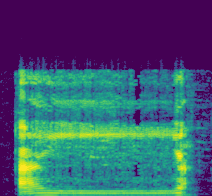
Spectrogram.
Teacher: Membaca dengungnya di lembut tahan 2 ketukan. Jadi nggak langsung ayyaf, ayya. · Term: idgham bigunah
